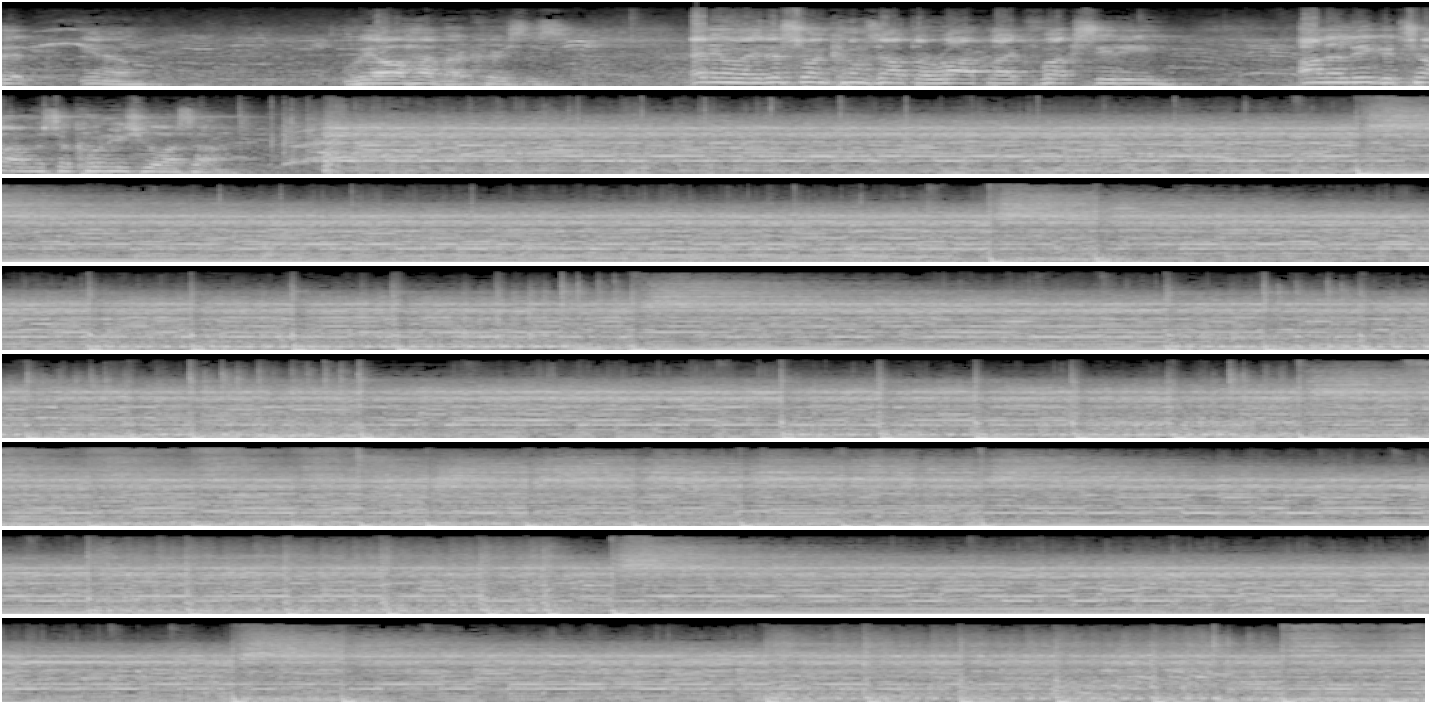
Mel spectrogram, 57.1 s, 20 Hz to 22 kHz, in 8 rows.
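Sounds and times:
rock band playing live: 3.0s - 57.0s.

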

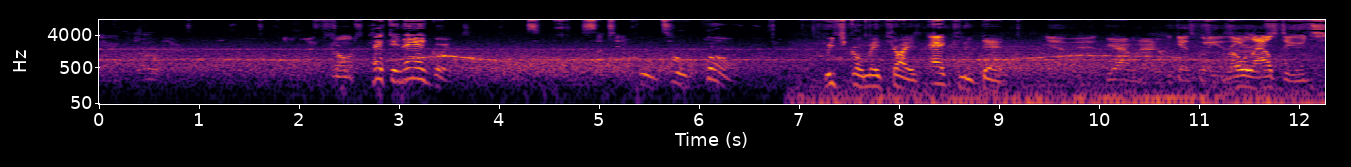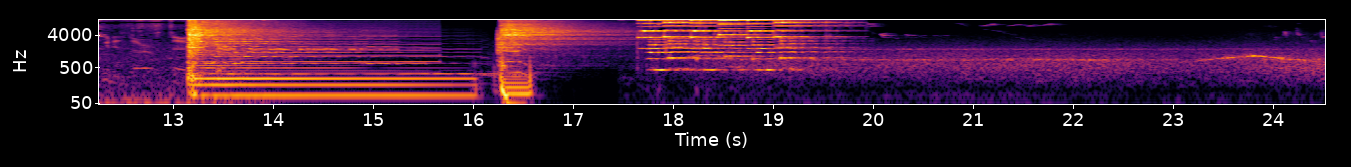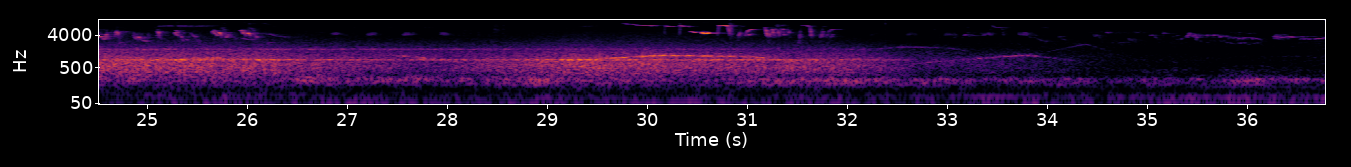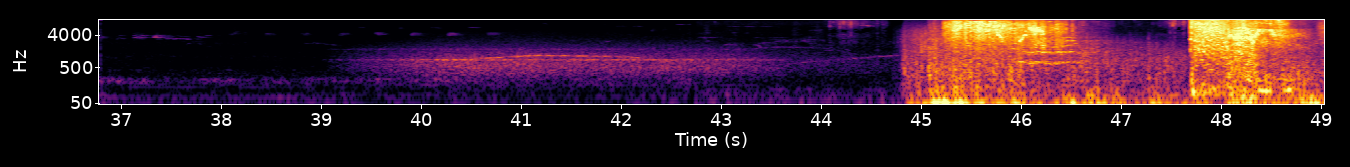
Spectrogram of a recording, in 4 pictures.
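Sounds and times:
distant siren wailing: 0.0s - 12.6s, 17.6s - 34.0s
small birds chirping: 29.9s - 41.2s.

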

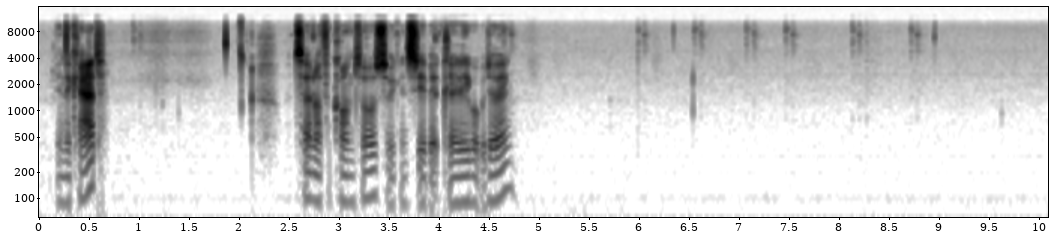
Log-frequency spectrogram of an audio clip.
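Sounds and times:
faint low hum: 0.0s - 10.0s
computer mouse clicks: 6.0s - 9.0s.

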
